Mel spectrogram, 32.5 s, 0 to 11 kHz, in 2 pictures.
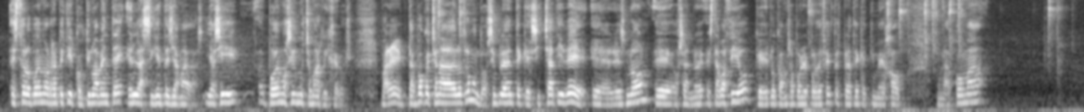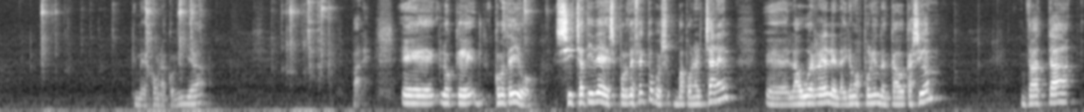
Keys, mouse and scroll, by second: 6.5-7.8 typing, 12.0-14.8 typing, 15.6 Escape, 16.8 f, 18.6-20.8 typing, 21.0 Escape, 23.7-24.0 typing.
